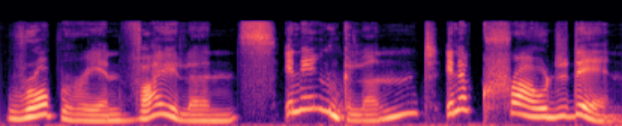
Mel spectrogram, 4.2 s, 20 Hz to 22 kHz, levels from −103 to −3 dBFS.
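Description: Nothing in the speech stood out as a technical fault on listening.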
